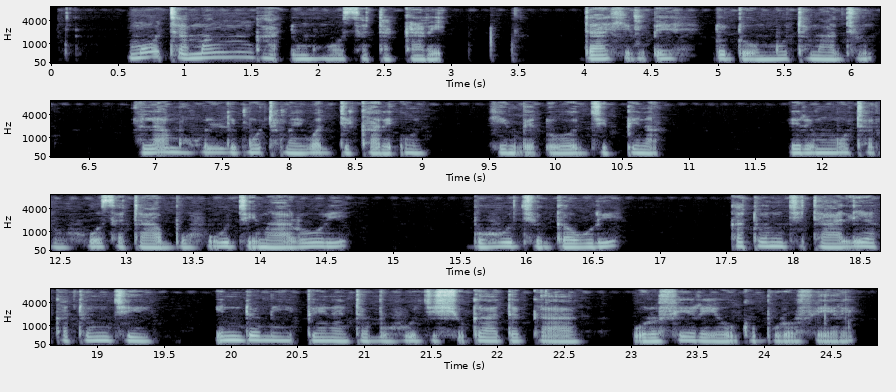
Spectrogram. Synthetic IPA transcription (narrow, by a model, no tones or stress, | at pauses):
mɔtʰamaŋɡaɗumhɔsatakaɾɛ | d̥ahimɓɛɗɔdɔmɔtʰamad͡ʒum | ʔala̰mɔholːimɔtʰamajwadːikʰaɾɛʔum | himɓɛ̰ɗɔd͡ʒipːina | ʔeɾimːɔtʰaɾɔhɔsatabuhud͡ʒimaɾoɾi | buhud͡ʒiɡawɾi | katoɲd͡ʒitalijakatond͡ʒi | ʔindomib̥ɛnantabuhud͡ʒiʃuɡadaɡːa̰ | bṵɾɔfɛɾɛwɔɡɔbuɾɔ̰fɛ̰ɾɛ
